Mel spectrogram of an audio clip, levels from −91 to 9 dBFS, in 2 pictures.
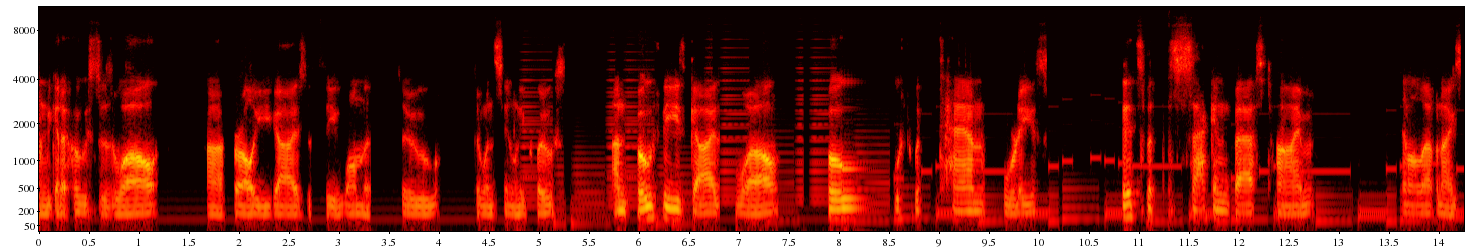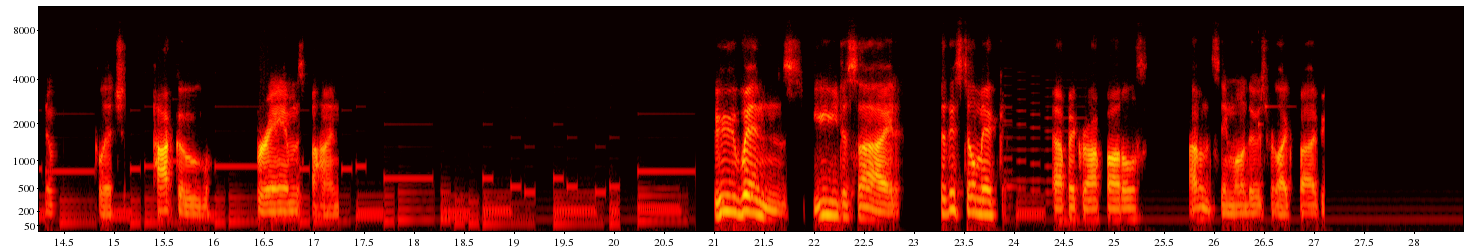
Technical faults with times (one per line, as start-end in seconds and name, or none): none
